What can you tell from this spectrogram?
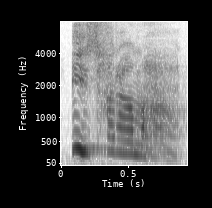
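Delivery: high-pitched exasperated protest; indignant retort. Acted. Peter answering the man who spotted his dialect, indignant.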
